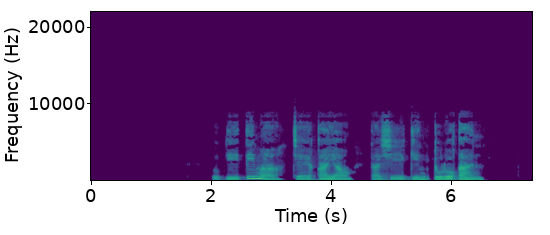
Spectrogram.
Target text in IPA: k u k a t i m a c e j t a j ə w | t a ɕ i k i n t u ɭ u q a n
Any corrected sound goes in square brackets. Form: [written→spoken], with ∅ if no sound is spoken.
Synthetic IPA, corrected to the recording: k u k [a→i] t i m a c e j [t→q] a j [ə→a] w | t a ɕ i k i n t u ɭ u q a n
